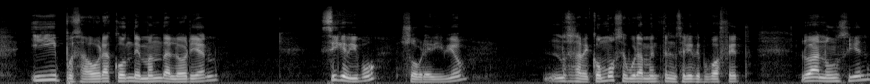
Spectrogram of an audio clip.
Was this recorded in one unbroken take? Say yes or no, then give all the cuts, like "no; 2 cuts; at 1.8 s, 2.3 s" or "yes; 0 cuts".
yes; 0 cuts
